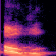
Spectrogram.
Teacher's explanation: اگلا لفظ دیکھیں، زبان کی کروٹ بائیں یا دائیں طرف لگا کے پڑھیں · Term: ضاد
